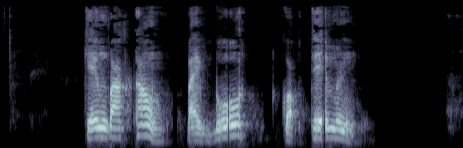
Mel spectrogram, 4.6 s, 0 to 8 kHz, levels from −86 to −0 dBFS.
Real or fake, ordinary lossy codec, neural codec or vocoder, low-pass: fake; MP3, 32 kbps; codec, 16 kHz, 4.8 kbps, FACodec; 7.2 kHz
